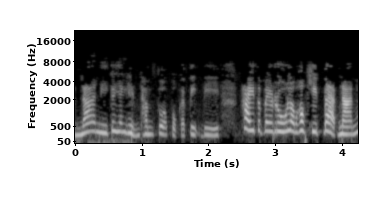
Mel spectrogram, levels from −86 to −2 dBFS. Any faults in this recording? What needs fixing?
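Transcoding between lossy codecs runs throughout the speech. Nothing survives above 11.8 kHz, and two different artefact textures sit together, likely an MP3 encode re-encoded to Opus. A single low-bitrate encode would show only one kind of smearing. Prevent it by encoding once, from the original uncompressed source.

From 0.85 s to the end, the input is switched to a poorer device. The band narrows to 7.6 kHz, with no gap and no level jump. A faint new noise floor, around 40 dB down, likely comes from a different microphone. A codec change would narrow the band without adding fresh background noise. Prevent it by locking the input device and disabling automatic headset profile switching during recording.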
